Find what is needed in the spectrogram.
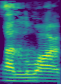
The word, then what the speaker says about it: Loire: Go over to, now I'm going to pronounce this incorrectly, but is it Luray or Loire? – Loire Valley.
